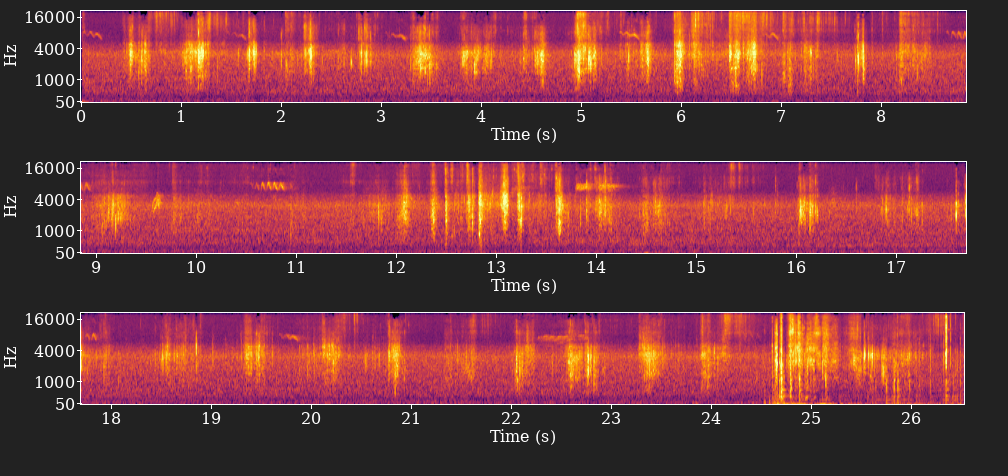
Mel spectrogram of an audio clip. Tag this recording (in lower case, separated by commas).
animal, wild animals, bird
